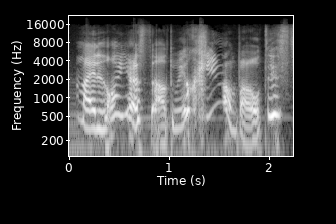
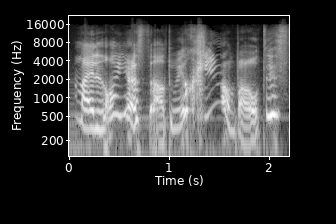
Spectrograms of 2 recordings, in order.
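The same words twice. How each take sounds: First: The voice trembles and shakes. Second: The same.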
